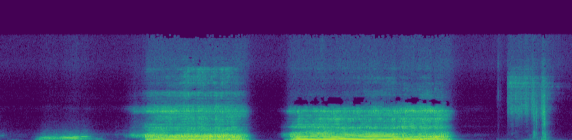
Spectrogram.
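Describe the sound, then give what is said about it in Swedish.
A voice imitates rhythmic snoring: a short snort followed by two long, loud, rasping snores and a brief breathy exhale, each separated by short pauses, with no other sounds. “Och sen satt jag på sängen och bläddrade och lärde mig många noveller utan till, medan mina föräldrar snarkade rytmiskt i sin eftermiddagslur vägg i vägg.”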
